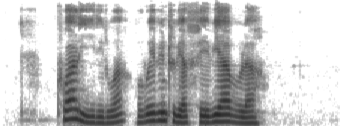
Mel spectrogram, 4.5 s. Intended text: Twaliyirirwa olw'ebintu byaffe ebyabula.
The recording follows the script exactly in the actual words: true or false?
true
